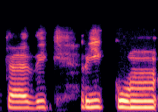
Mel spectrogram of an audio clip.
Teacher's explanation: kaf itu hamesnya tidak berlebihan ya dia hames alami nafas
